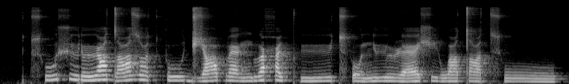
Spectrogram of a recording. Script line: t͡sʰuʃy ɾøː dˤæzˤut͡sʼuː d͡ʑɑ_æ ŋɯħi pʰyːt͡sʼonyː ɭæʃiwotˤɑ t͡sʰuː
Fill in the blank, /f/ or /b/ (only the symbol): b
